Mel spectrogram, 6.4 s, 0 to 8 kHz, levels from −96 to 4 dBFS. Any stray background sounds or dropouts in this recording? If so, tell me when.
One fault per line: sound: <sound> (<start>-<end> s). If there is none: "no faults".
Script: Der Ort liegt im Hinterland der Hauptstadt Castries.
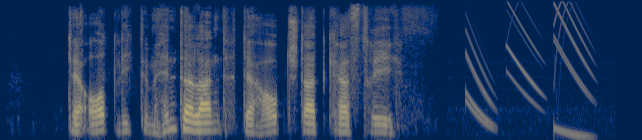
sound: chirp (4.6-6.0 s)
